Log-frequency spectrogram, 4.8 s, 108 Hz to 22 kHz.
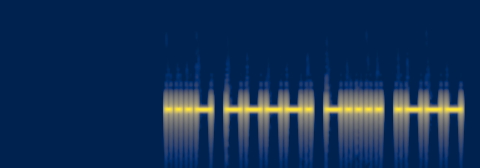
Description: Morse code, heard as a keyed tone, about 25 wpm, 700 Hz. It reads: V96J
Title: Speed-Racing - Four Letter-Number Combinations - 20wpm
